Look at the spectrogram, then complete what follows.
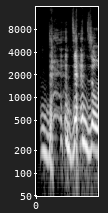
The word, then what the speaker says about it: Denzel: Denzel would have That's got actually how you're supposed to say his name. Really? Yeah, I just watched the interview recently. It was You like, said everybody's Denzel? pronouncing my name wrong.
